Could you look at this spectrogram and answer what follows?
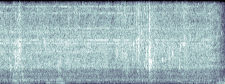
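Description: Water runs steadily while something is rinsed at a villa in Spain, a continuous rushing hiss with faint clinks and knocks, close and moderately loud, no talk.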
